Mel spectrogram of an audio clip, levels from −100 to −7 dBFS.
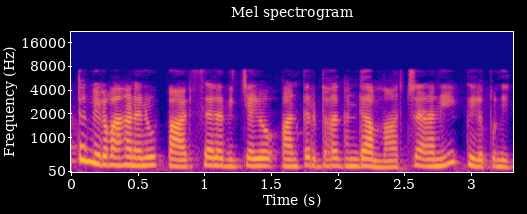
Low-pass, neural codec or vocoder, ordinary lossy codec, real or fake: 7.2 kHz; codec, 16 kHz, 1 kbps, FreqCodec, larger model; none; fake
